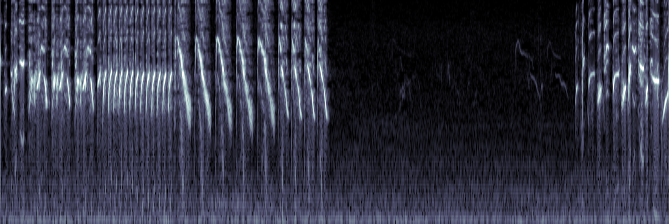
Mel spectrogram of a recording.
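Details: European goldfinch of wild stock: a fast buzzy trill followed by a series of descending slurred whistles, then silence for about two seconds before twittering resumes.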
